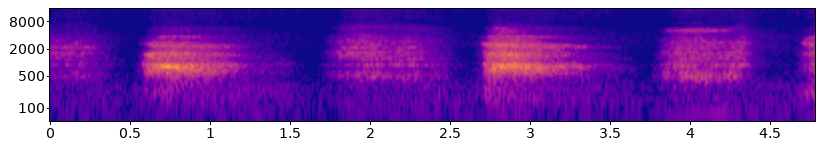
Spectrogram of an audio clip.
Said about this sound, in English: Keep the connected breathing going.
